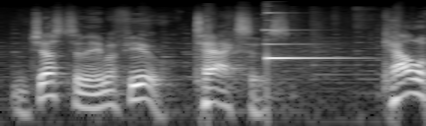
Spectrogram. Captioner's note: bell dings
